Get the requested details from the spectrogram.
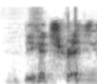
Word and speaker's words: Beatrice: No, I said Beatrice, Nebraska, right? – Beatrice, that's right.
